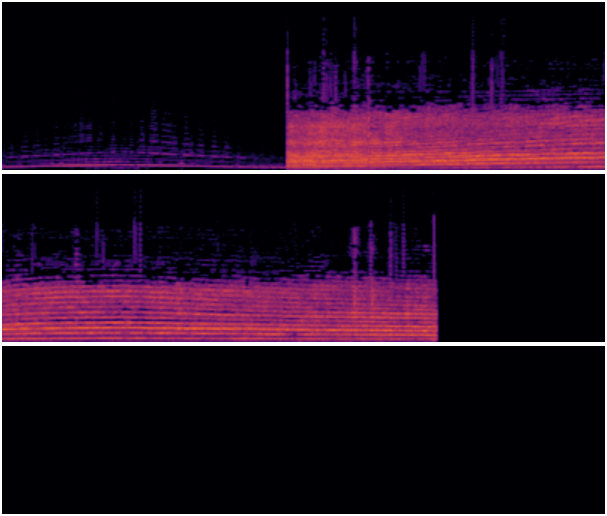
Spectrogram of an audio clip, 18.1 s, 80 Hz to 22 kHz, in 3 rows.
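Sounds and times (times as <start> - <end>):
warning siren wailing: 0.0 - 10.4.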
